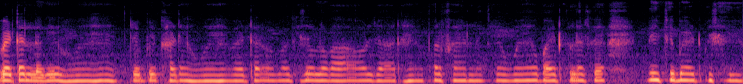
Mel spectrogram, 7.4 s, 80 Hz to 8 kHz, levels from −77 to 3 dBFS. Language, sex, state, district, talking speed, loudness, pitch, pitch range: Hindi, female, Punjab, Kapurthala, 240 wpm, -18 LUFS, 210 Hz, 205-220 Hz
